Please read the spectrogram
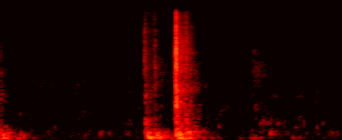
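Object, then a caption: Laptop keyboard, plastic keys. Fingertips tap the black plastic keys of a grey laptop keyboard, giving two close, bright clicks with a quick decay. A few softer taps sound before and after them.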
